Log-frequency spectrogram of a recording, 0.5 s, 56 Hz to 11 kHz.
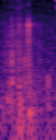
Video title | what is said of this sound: VINTAGE BARBIE DOLLAR STORE COMPARISON WITH MATTEL DOLLS - #107 | when you tap the body, it's got this hollowness to it. They're very lightweight, and they've got this like hollowness to it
